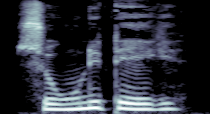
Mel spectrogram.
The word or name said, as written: sonedække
